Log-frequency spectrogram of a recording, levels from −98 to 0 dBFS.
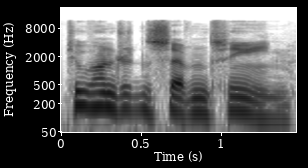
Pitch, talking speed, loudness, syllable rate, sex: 130 Hz, 120 wpm, -15 LUFS, 4.2 syllables/s, male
